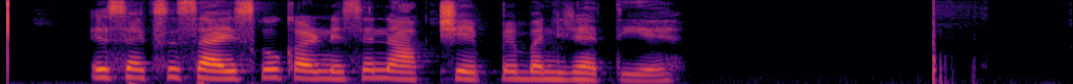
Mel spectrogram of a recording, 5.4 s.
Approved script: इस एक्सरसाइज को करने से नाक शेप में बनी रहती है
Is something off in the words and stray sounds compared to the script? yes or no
yes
